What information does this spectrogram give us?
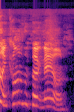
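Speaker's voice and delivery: burst of exasperation.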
